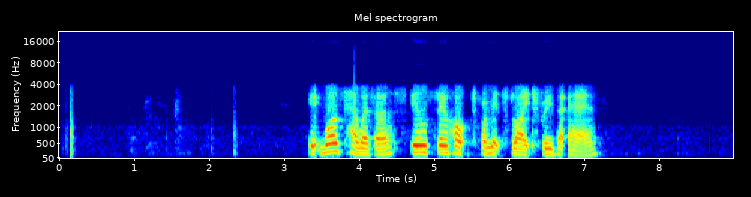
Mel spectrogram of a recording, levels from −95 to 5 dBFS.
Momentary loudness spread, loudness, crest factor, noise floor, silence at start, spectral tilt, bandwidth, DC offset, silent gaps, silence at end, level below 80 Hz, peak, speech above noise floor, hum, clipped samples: 13 LU; -21 LUFS; 18 dB; -81 dBFS; 0.15 s; -9 dB/octave; 4 kHz; under 0.1%; none; 1.85 s; -70 dBFS; -6 dBFS; 61 dB; none; under 0.1%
